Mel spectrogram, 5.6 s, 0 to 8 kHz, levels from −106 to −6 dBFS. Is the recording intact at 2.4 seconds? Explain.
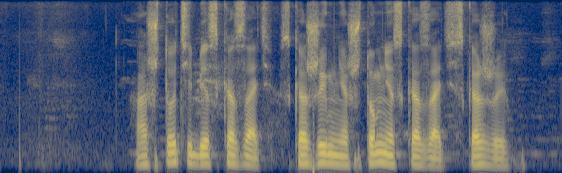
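Yes, at 2.4 seconds the speech runs through cleanly, with no dropout, click, distortion or other disturbance to be heard at that moment.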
